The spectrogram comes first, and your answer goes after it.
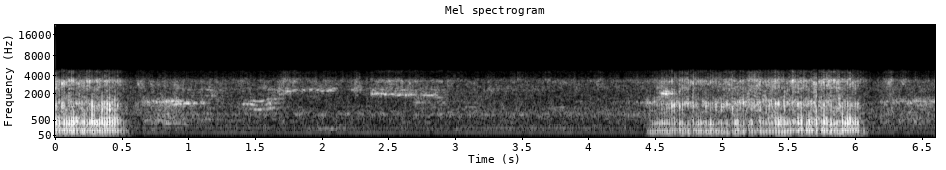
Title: Snoring dog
